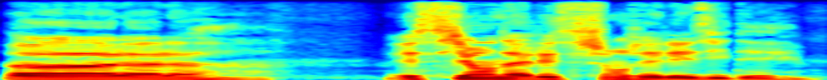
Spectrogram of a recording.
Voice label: defeat, fr; Cookie Run

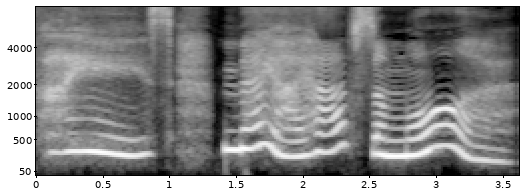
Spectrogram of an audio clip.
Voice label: levelup, en; cookie run

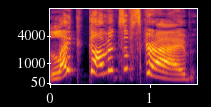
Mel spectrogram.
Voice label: eng menu idle; Melon Soda

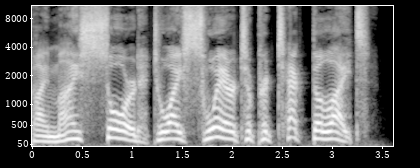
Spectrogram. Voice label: touch, en; Cookie Run

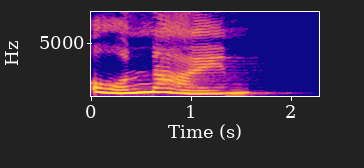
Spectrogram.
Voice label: defeat, de; cookie run

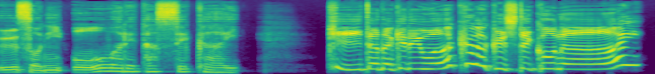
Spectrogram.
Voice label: levelup ja

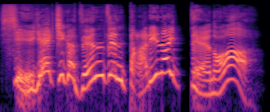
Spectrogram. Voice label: upgrade, ja; cookierunwiki

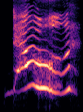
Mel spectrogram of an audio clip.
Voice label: hit, en; Cookie Run

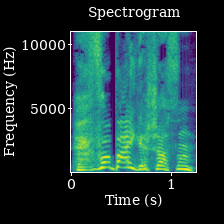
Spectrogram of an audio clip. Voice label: hit, de; cookie run

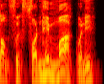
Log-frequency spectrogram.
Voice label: levelup, th

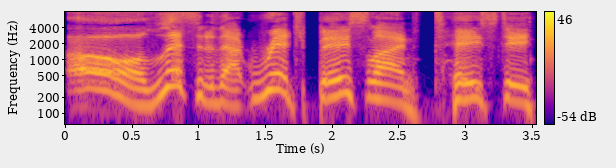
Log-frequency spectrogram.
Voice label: levelup en

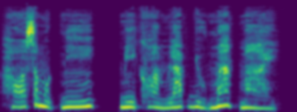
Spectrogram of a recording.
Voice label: level up, th; cookierunwiki

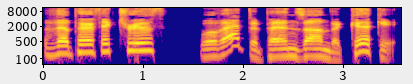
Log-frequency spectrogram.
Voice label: levelup en; cookie run

